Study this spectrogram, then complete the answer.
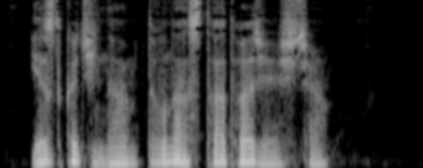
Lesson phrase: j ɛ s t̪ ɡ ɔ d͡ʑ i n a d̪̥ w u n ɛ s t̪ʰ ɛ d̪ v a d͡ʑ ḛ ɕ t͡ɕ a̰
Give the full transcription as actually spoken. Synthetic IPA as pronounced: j ɛ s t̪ ɡ ɔ d͡ʑ i n a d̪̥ v u n a s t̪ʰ a d̪ v a d͡ʑ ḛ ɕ t͡ɕ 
